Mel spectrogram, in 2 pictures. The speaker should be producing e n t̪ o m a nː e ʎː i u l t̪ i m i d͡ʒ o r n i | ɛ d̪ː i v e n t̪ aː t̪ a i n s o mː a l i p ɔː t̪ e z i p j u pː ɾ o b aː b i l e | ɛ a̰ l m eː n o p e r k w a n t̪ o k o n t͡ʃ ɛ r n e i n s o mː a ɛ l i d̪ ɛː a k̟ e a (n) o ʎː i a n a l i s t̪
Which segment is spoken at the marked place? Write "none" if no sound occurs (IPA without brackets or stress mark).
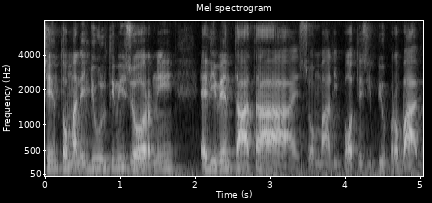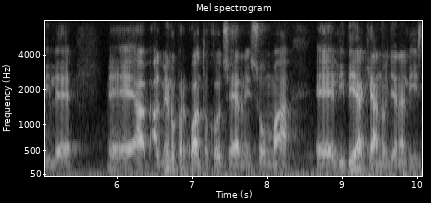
nː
